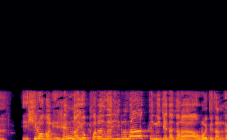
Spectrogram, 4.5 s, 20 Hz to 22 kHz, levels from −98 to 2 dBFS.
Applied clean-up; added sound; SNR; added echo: neural mask model Resemble Enhance denoiser.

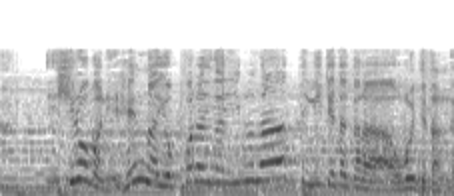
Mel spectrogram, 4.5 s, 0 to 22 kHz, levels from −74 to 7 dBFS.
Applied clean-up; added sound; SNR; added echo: none; none; none; none.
